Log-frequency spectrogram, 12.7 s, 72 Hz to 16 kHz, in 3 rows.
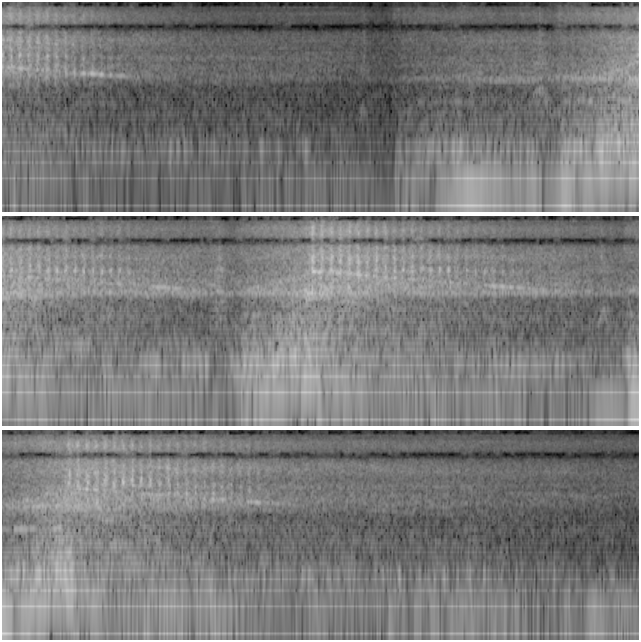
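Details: Big-turbo Nissan R32 Skyline on an untuned, self-adjusted basemap, warming up, stationary free revs: three revs climb after an initial stumble, crackles and pops on overrun; hesitation and popping from the untuned map.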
